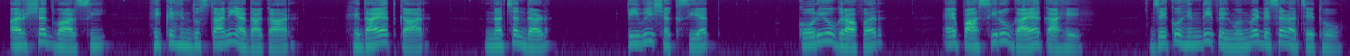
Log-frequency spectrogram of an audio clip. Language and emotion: Sindhi, neutral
